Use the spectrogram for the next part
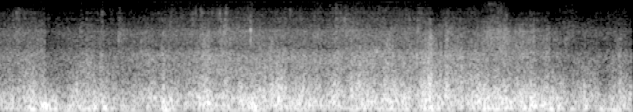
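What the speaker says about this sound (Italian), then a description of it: "Il vento ci sta davvero spostando, è un vento fortissimo" Strong wind gusts in Venice roar across the microphone, a steady heavy rumbling buffet with continuous low-frequency noise throughout, no speech.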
